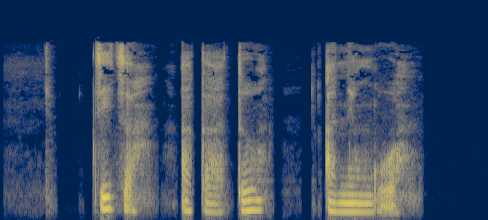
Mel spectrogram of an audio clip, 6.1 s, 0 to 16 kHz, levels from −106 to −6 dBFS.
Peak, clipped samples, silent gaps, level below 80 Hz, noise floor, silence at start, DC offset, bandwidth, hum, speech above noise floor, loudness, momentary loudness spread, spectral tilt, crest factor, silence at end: -6 dBFS; under 0.1%; 1.09-1.14 s; -64 dBFS; under -90 dBFS; 0.55 s; under 0.1%; 8 kHz; none; over 66 dB; -25 LUFS; 21 LU; -4.5 dB/octave; 22 dB; 0.95 s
